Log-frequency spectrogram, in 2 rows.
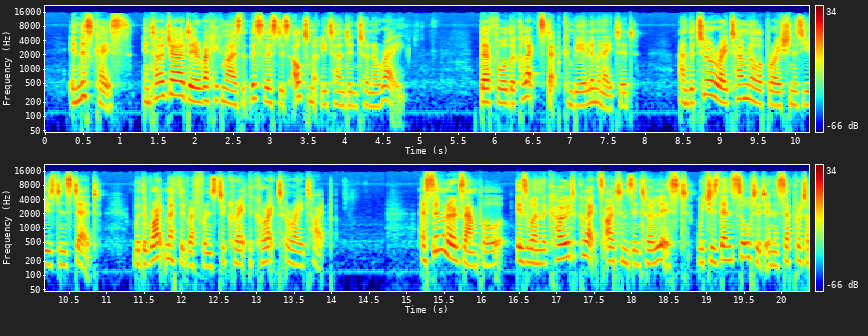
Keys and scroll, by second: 7.8 alt+Return, 11.6 ctrl+alt+shift+Left.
